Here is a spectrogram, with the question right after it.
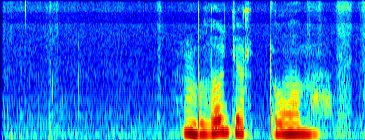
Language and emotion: Russian, sad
